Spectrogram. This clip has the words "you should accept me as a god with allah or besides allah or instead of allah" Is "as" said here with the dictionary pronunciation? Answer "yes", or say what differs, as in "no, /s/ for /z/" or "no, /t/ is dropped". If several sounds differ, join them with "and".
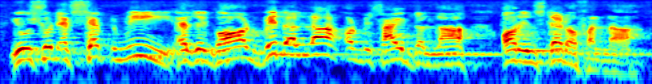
yes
